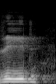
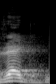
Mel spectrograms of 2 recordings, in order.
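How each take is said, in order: First: The vowel is a long ee sound. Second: The vowel is a short e sound. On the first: It is used as a verb meaning to read. "जब ये verb की तरह use होगा तो ये उच्चारण है रीड" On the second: It is used as an adjective meaning well-read. "जब ये एडजेक्टिव यानी विशेषण की तरह इस्तेमाल होगा तो इसका उच्चारण हो जाता है"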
